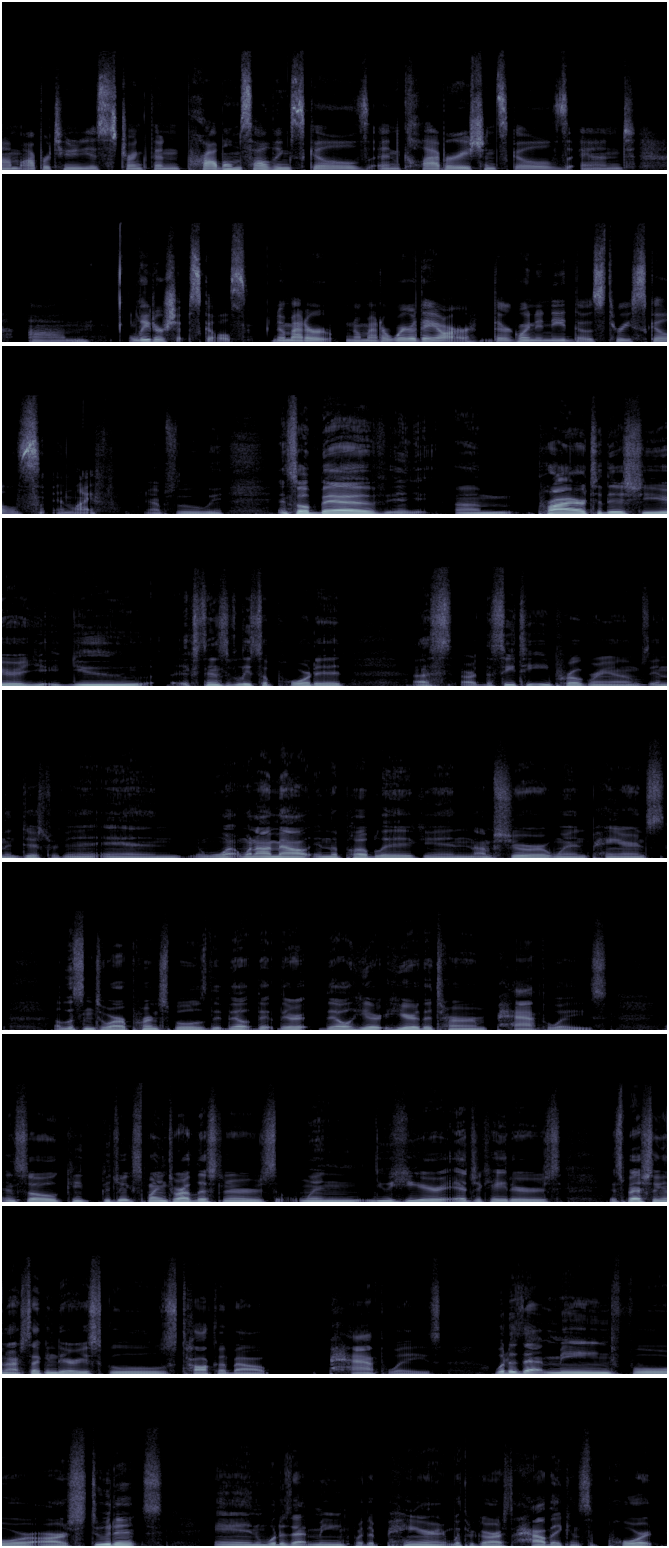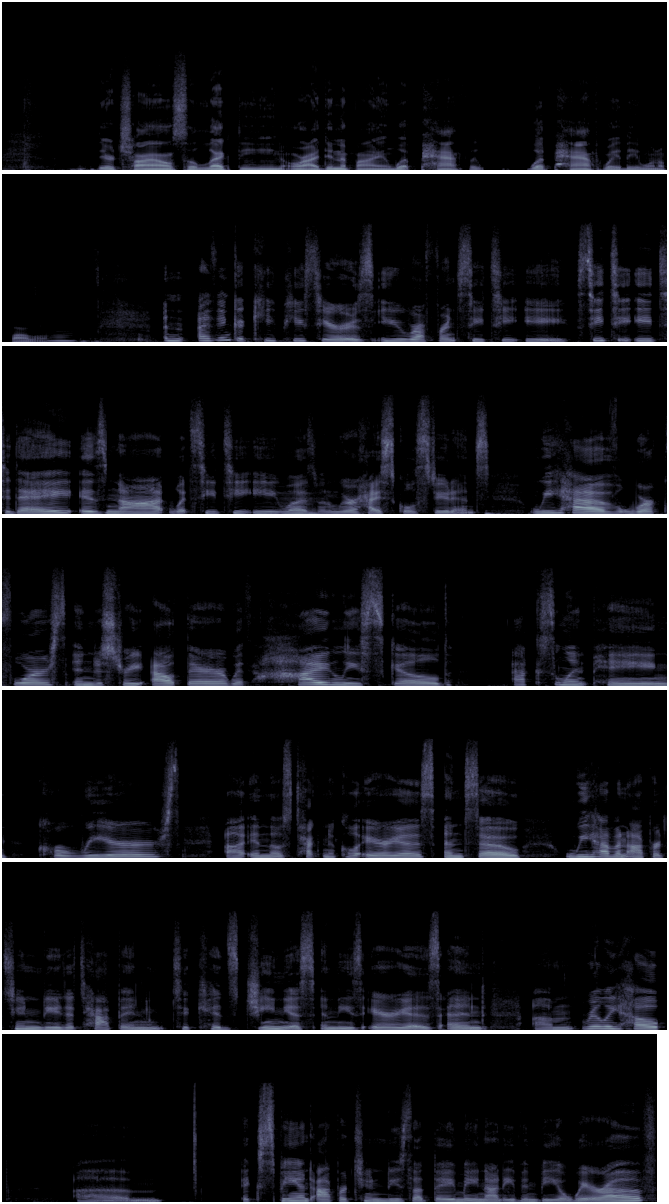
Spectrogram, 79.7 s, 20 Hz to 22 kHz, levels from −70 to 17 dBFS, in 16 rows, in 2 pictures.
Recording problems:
abrupt cut into speech; at the start

